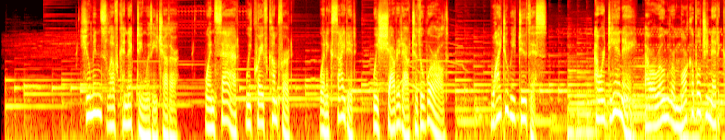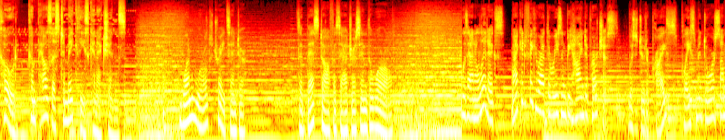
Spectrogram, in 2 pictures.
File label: Corporate Narration Brand Identity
